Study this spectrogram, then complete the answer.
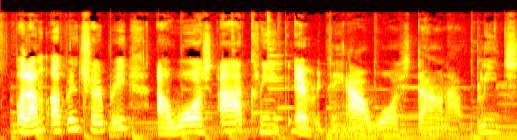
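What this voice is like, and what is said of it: Voice weak, still recovering. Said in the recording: “as you hear, my voice is coming back”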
